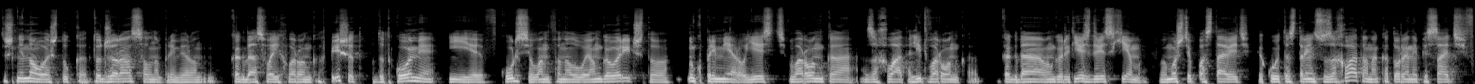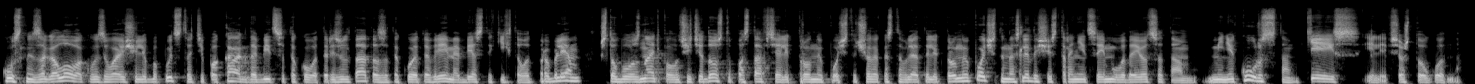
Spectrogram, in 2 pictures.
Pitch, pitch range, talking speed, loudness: 120 Hz, 115-130 Hz, 180 wpm, -17 LUFS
